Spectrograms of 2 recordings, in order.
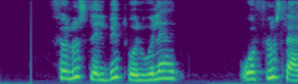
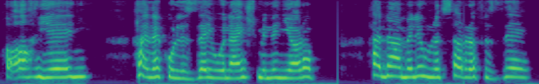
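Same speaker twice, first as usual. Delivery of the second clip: higher-pitched acted wail of worry; distressed lament; 5 semitones higher than usual. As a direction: lament helplessly, voice raised in pitch. نوشة تولول بعد إصابة زوجها. (ولولة بقلق وحسرة)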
